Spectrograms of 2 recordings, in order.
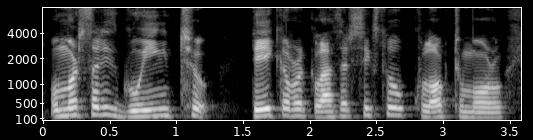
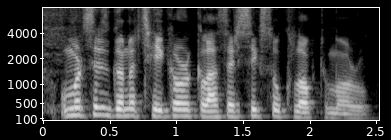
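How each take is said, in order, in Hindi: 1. Going to पूरे दो शब्दों के रूप में पूरा बोला जाता है। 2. Going to को छोटा करके gonna बोला जाता है। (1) "आप इस तरह बोलोगे" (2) "या इस तरह बोलोगे"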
